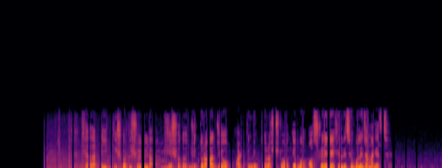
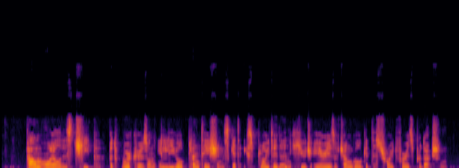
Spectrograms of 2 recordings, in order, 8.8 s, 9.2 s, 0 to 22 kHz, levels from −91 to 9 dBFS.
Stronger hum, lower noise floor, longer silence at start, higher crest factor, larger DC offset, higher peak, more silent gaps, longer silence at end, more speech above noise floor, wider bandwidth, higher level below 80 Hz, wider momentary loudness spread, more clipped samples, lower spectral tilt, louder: neither; first, -60 dBFS vs -55 dBFS; first, 0.9 s vs 0.55 s; about the same, 20 dB vs 22 dB; neither; second, -8 dBFS vs -4 dBFS; neither; first, 1.05 s vs 0.3 s; about the same, 32 dB vs 29 dB; first, 8 kHz vs 7.2 kHz; second, -60 dBFS vs -52 dBFS; about the same, 11 LU vs 11 LU; neither; about the same, -5 dB/octave vs -4.5 dB/octave; second, -28 LUFS vs -25 LUFS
